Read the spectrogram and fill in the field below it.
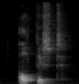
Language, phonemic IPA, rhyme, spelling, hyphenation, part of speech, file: Dutch, /ɑlˈtɪst/, -ɪst, altist, al‧tist, noun, Nl-altist.ogg
- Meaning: altoist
